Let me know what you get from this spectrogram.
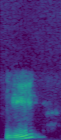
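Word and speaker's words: yu (鱼): Because fish, you know, in Chinese, it pronounced the pronunciation is yu, and it's the same pronunciation as leftover, surplus, and abundance.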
